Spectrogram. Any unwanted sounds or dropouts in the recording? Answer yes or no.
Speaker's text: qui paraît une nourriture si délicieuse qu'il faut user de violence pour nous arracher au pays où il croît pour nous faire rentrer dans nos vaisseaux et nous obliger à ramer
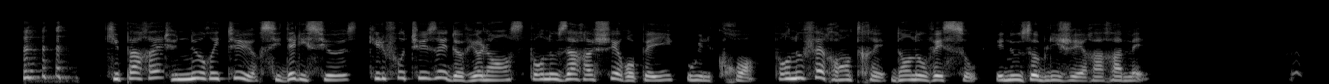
yes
